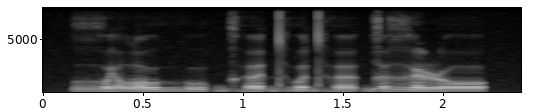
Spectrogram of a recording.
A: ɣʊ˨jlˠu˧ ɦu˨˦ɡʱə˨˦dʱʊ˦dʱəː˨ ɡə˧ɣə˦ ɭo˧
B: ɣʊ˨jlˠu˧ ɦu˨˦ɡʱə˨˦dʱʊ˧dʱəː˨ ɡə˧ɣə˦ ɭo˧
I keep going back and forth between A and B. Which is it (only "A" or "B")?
A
